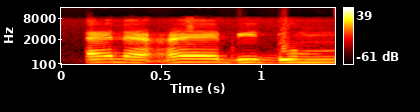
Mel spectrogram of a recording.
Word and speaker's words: أنا: لكن انا في حاله الوصل هقول انا عابد انا عابد انا بنطق نون مفتوحه وبعدين عيني مفتوحه ولا انا أنا عابد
